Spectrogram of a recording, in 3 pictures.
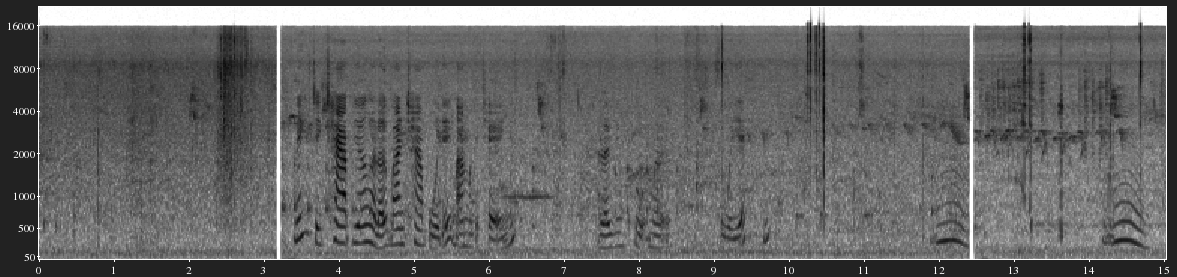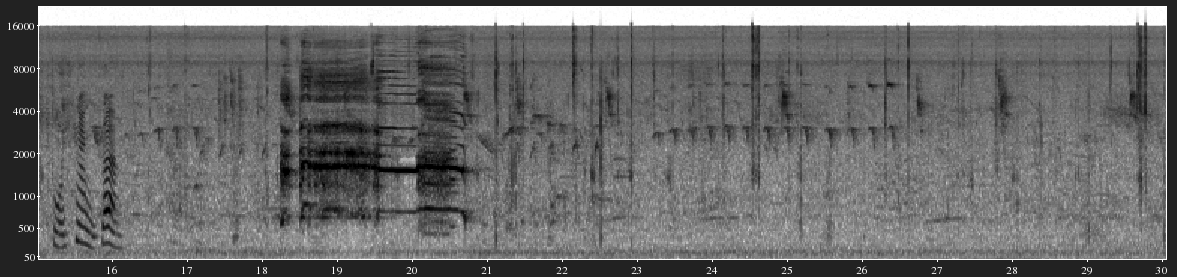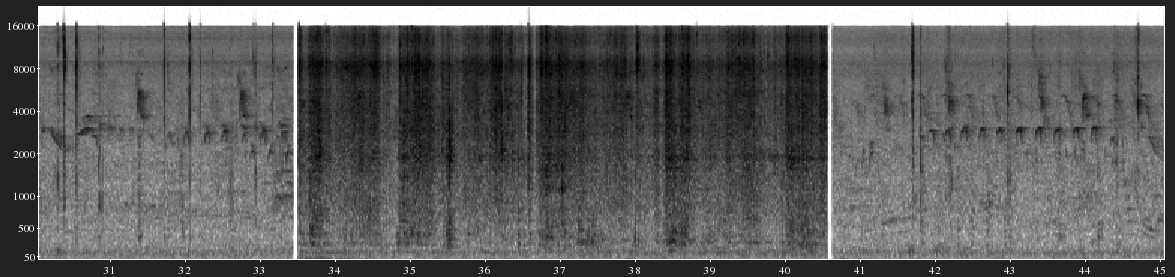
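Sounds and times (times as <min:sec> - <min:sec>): loud crackling rustling noise: 0:00.0 - 0:03.2, 0:31.7 - 0:40.6
faint chicken calls: 0:06.0 - 0:12.4, 0:16.2 - 0:24.6
rooster crowing: 0:18.2 - 0:20.9.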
